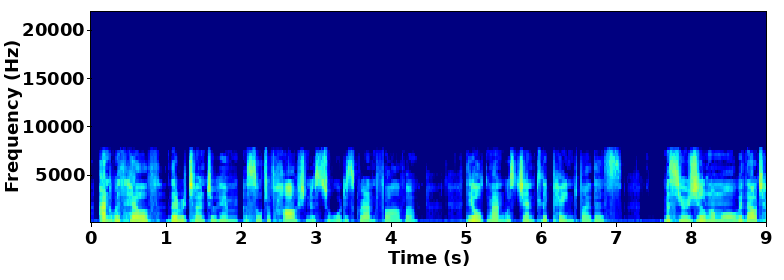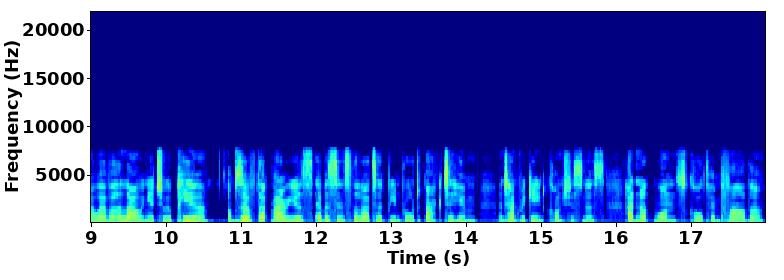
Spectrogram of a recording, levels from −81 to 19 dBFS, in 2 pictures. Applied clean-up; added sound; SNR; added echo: none; none; none; none.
